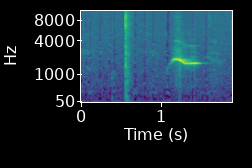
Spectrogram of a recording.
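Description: A brief click, then a short, sudden whistle breaking into silence, consistent with a whistling vocal tic of Tourette syndrome.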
